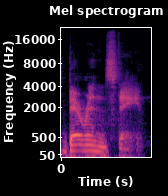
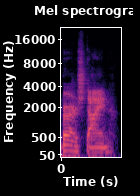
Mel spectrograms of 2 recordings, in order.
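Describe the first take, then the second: First: The name is pronounced the plain English way. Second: The name is pronounced the Germanic way. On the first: "it was Berenstain" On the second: "because you know it's a Germanic pronunciation"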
